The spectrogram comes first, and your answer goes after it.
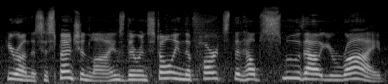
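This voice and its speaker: Woman, middle-aged, high voice, scripted TV news report, machinery hum behind. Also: expressive, normal speed.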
